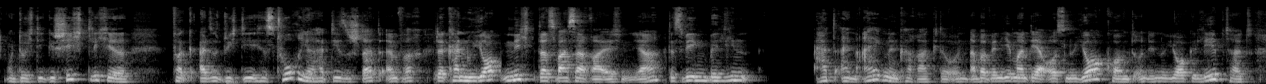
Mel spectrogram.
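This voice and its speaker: A woman's voice: deep voice, lively intonation, moderate pace, a little mellow, echoey room. A woman hosting a conversational podcast interview, putting her views forward while searching for words and restarting. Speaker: host, interviewer.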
